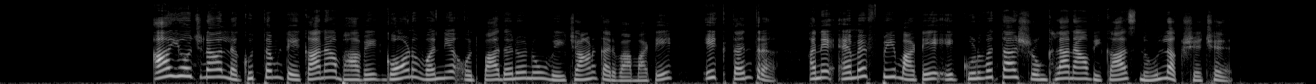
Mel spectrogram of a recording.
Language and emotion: Gujarati, neutral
